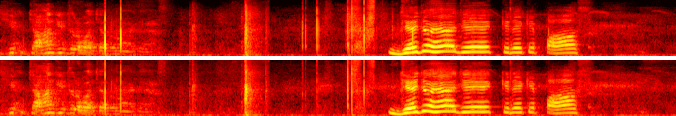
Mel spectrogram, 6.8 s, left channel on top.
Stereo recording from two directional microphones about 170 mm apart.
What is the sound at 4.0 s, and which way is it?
Speech, 60° left (ahead or behind).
